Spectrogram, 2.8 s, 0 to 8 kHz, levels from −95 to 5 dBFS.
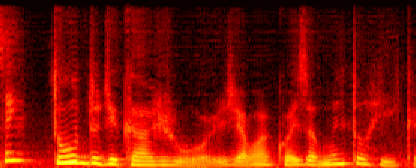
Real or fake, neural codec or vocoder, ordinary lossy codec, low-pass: fake; codec, 16 kHz, about 1 kbps, DyCAST, with the encoder's durations; none; none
